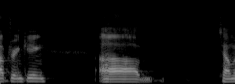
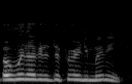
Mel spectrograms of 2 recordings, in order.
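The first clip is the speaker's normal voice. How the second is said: mocking quote; 3 semitones higher, much faster than usual. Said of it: "don't come in here with the".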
